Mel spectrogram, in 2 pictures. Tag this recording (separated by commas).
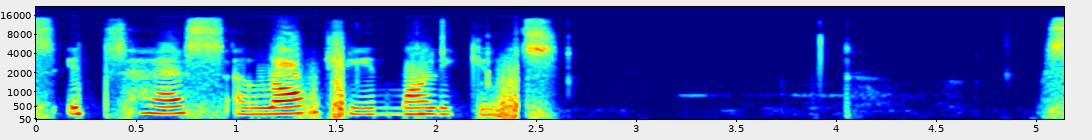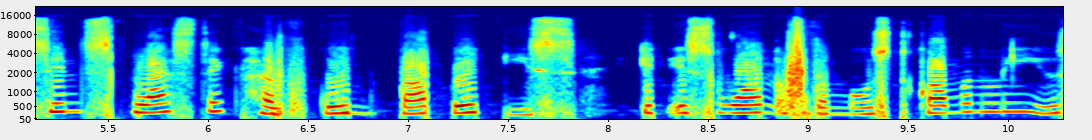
Speech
